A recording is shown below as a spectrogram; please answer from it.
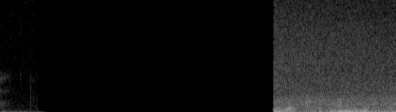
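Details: A faint murmur, then near silence, then a loud, low rush of wind or rain noise with no animal calls.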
